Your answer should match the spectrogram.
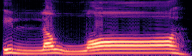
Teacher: لابد أن يقول إلا الله ويفخم لفظ الجلالة، لأن هذا أمر مجمع عليه، فاسد لغة إن رقق، إلا الله هذا أمر فاسد لغة. · Term: تفخيم لام لفظ الجلالة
